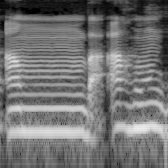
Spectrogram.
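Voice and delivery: انبأہم chanted very slowly, with iqlab; Quranic recitation. Shown as a demonstration. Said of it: "وہی میں جو میں نے ادھر یہاں پہ بتایا". (آہستہ تجوید کے ساتھ تلاوت)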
